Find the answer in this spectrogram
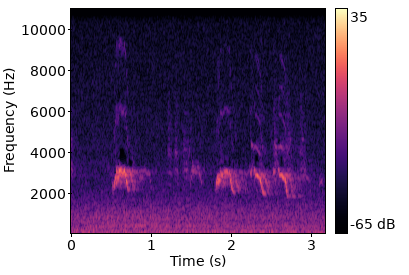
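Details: Northern mockingbird repeating a short, sharp, chirping note with a downward slur, given singly and then in a quick cluster of three over a quiet background.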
